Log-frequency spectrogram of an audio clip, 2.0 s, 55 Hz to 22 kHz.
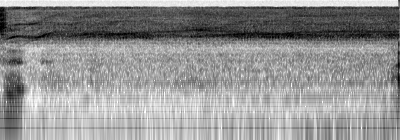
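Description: Mengtuo M9955 X-Drone quadcopter hovering overhead, its propellers giving a faint, steady high-pitched whine.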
